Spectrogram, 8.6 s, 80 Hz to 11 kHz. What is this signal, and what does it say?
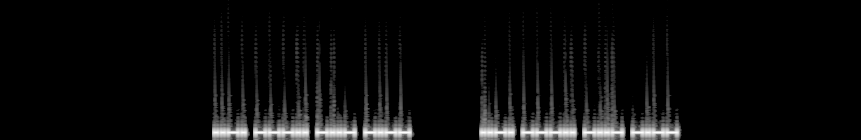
Morse code, heard as a keyed tone, about 36 wpm, 700 Hz. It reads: F8XY F8XY
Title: DXCC-100 Call Signs - 4 Characters - Repeated 2x - 35wpm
